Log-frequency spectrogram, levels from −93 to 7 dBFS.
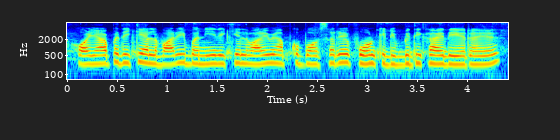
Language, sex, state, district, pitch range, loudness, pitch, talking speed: Hindi, female, Chhattisgarh, Balrampur, 245-270 Hz, -17 LUFS, 255 Hz, 260 wpm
